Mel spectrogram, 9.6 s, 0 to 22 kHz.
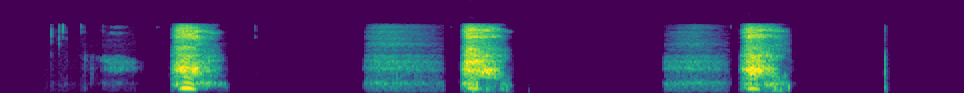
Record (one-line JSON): {"exhalation_length": "9.6 s", "exhalation_amplitude": 27726, "exhalation_signal_mean_std_ratio": 0.26, "survey_phase": "beta (2021-08-13 to 2022-03-07)", "age": "18-44", "gender": "Female", "wearing_mask": "No", "symptom_none": true, "symptom_onset": "5 days", "smoker_status": "Never smoked", "respiratory_condition_asthma": false, "respiratory_condition_other": false, "recruitment_source": "Test and Trace", "submission_delay": "3 days", "covid_test_result": "Positive", "covid_test_method": "RT-qPCR", "covid_ct_value": 30.4, "covid_ct_gene": "N gene"}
